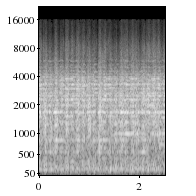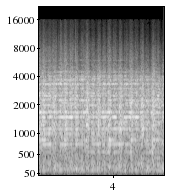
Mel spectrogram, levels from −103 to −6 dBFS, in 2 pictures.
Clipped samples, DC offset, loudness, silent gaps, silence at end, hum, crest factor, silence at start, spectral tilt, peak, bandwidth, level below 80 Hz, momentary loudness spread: under 0.1%; under 0.1%; -13 LUFS; none; 0 s; none; 12 dB; 0 s; -2.5 dB/octave; -2 dBFS; 16 kHz; -54 dBFS; 2 LU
